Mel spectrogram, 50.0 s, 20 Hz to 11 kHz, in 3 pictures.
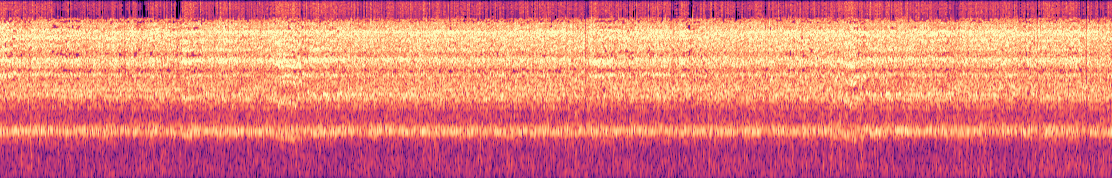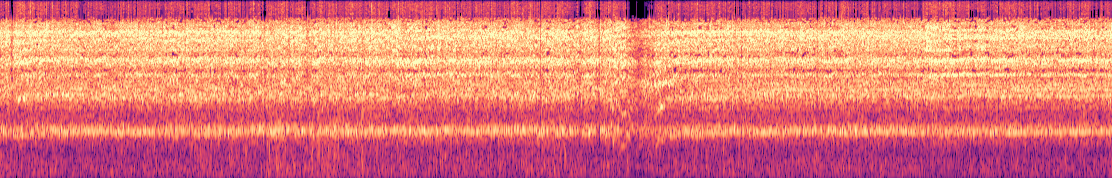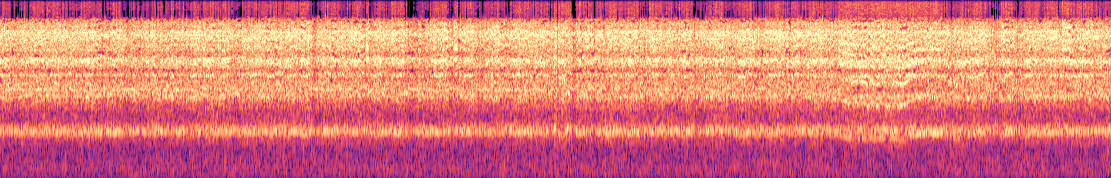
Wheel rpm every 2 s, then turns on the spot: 230, 230, 230, 230, 230, 230, 230, 230, 230, 230, 230, 230, 210, 190, 230, 230, 230, 230, 230, 230, 230, 230, 230, 220, 230.
none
